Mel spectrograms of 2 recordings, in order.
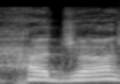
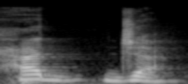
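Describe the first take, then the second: First: The middle consonant is short and single. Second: The middle consonant is held long, doubled. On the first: The speaker calls it wrong. "Au lieu de dire hajja" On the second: The speaker calls it right. "la shadda, c'est quand la voyelle est doublée"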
